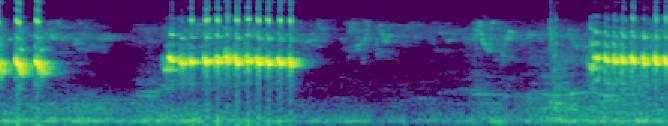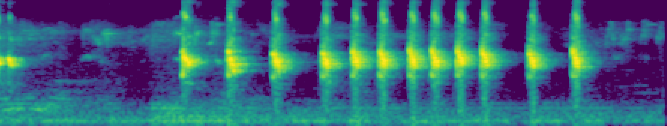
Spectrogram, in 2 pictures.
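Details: Trucuk, the sooty-headed bulbul, singing intensely and sharply to provoke other trucuk birds into song. Short rattling trills of rapid notes, then a quick run of a dozen separate sharp chips with faint low background hum.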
